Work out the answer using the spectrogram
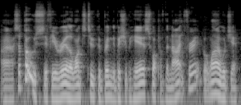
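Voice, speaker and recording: A man with a very deep voice talks through a chess game in a loose, rambling way. His tone is gravelly, with plenty of vocal fry. He stammers and restarts often, sounding overheated and sweaty. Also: animated, fast talker. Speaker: chess channel host. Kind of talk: casual chess game commentary.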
